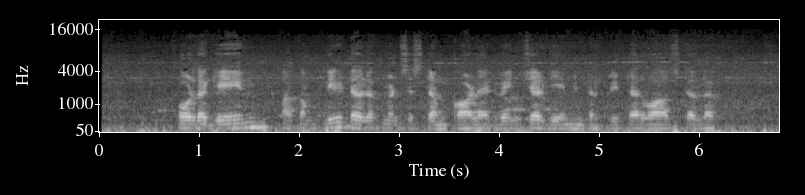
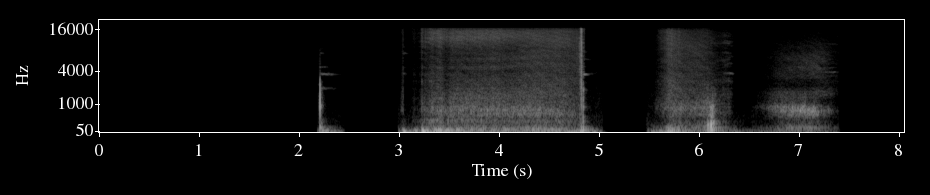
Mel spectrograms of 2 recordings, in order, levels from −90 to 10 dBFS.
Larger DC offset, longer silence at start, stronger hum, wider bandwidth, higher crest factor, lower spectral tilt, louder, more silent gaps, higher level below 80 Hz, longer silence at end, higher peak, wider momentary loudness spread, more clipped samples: neither; second, 0.05 s vs 2.2 s; neither; second, 14.5 kHz vs 17 kHz; second, 18 dB vs 32 dB; about the same, -5 dB/octave vs -4.5 dB/octave; first, -20 LUFS vs -40 LUFS; second, none vs 2.50-2.98 s, 5.08-5.46 s; first, -34 dBFS vs -46 dBFS; second, 0 s vs 0.7 s; first, -2 dBFS vs -8 dBFS; first, 19 LU vs 16 LU; neither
